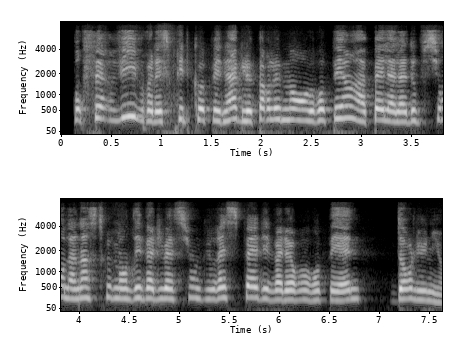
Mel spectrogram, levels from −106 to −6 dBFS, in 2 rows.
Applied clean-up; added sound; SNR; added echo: neural mask model DeepFilterNet 3.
